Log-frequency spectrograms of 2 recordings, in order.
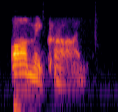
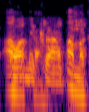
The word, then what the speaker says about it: Omicron: Probably the best way to pronounce it is Omicron, as if the O were A-W-E. – Omicron.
